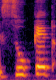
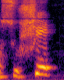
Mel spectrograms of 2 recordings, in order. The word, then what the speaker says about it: Suchet: David Suchet o Suchet, según cómo lo queramos pronunciar.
